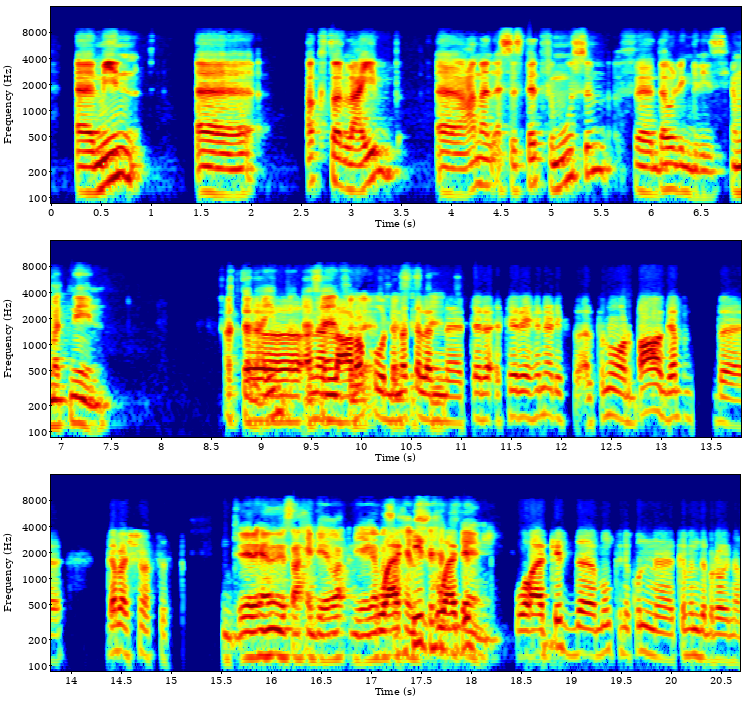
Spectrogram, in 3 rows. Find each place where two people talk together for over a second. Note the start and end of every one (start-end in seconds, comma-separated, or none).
8.8-11.0, 17.0-18.3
